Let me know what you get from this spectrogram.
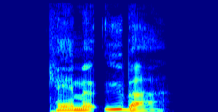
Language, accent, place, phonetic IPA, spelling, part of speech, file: German, Germany, Berlin, [ˌkɛːmə ˈyːbɐ], käme über, verb, De-käme über.ogg
- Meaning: first/third-person singular subjunctive II of überkommen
